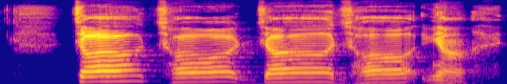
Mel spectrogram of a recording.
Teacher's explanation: झ ञ ये हमारे जो है वह तालू से संबंधित है इनको अगर हम उच्चारित करते हैं तो हमारी जो जीवा है वह हमारे तालू से टच होती है स्पर्श होती है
